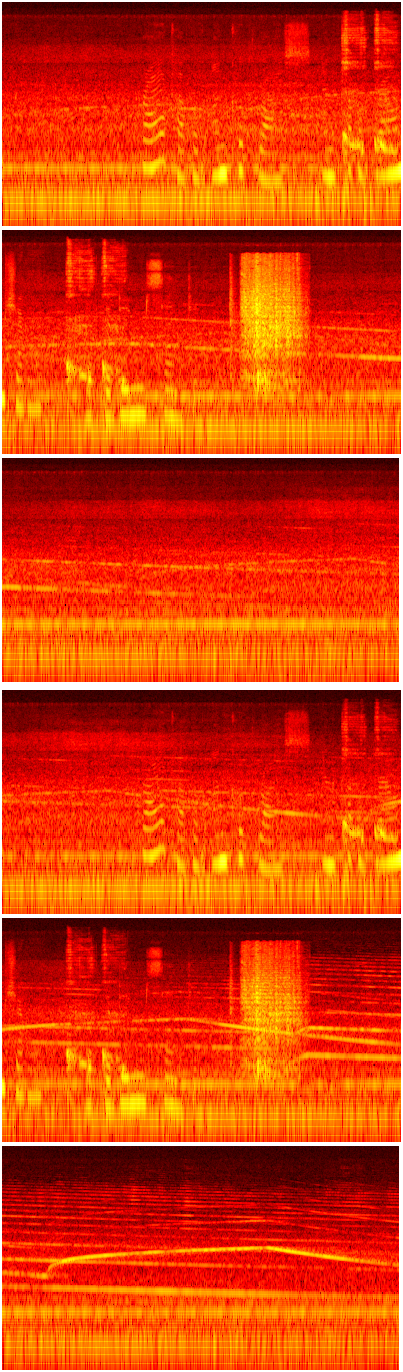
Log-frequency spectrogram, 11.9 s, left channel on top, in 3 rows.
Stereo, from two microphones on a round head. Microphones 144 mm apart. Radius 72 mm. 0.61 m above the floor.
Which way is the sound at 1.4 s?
20° left (ahead or behind).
